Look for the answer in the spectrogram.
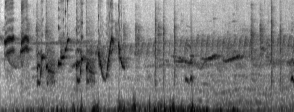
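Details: Excited white-rumped shama singing and tail-flicking after being stimulated: loud looping whistled notes and swoops at the start, then softer warbled phrases over a low background rumble.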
